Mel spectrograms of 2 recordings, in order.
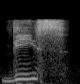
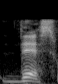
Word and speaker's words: this: Here you had said these. Okay, the word is this with a short I.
